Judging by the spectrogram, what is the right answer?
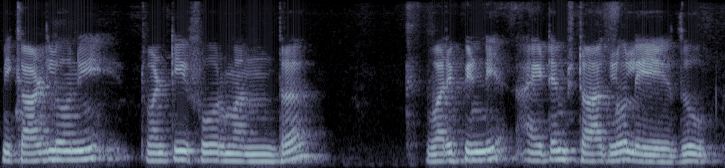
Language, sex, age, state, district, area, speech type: Telugu, male, 30-45, Telangana, Mancherial, rural, read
